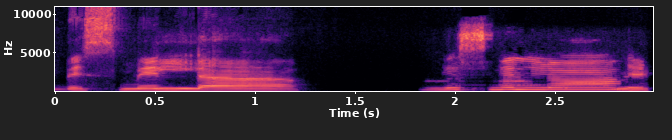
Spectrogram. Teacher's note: بسم اللہ کے لام کو بھی باریک پڑھیے.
